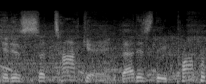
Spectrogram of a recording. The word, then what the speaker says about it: Sitake: That's right, it is Sitake. That is the proper pronunciation.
